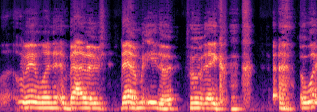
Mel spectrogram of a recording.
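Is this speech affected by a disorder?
Yes: cerebral palsy; birth oxygen loss, cord around neck, spasms, limited body control, motor deficits, childhood physical, occupational therapy; mid-range severity, speech impairments, speaks without device; speech therapy from age seven with Jeff in Orlando, school speaking device declined.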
